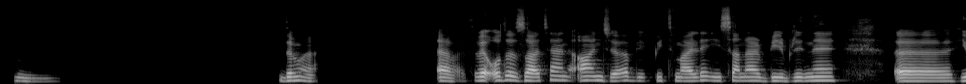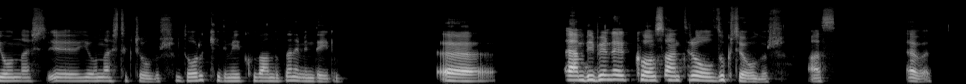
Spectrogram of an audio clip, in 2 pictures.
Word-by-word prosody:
Hımm. 140 -3 -13 2.2
Değil 175 +2 -1
mi? 160 -5 -6 1.2
Evet 160 0 -2
ve 180 +1 +3
o 190 - 0
da 200 -2 +1
zaten 180 +3 -1
anca 185 -2 -2
büyük 165 0 -13
bir - - -5
ihtimalle 170 +2 -3
insanlar 170 -2 -2
birbirine, 170 +3 -2 0.6
ııı, 155 0 +2
yoğunlaş 165 -1 -2
ııı, 160 -1 -2
yoğunlaştıkça 165 -1 -5
olur. 135 +1 -10
Doğru 175 +4 0
kelimeyi 160 -5 -4
kullandığımdan 160 +1 -2
emin 155 -2 -3
değilim. 140 -1 -6 1.0
Iıı, 160 +1 +6 0.7
yani, 200 -1 +9
birbirine 215 +1 +4
konsantre 200 0 +4
oldukça 175 -4 +3
olur 130 -1 -5 0.3
as - - -4 0.7
Evet. - - -2
170 Hz, 100 wpm, -24 LUFS, 155-185 Hz, 2.2 s, yani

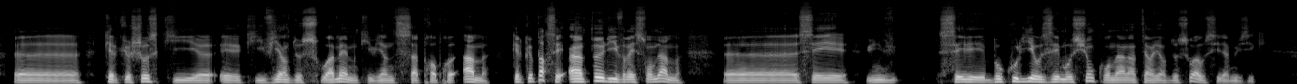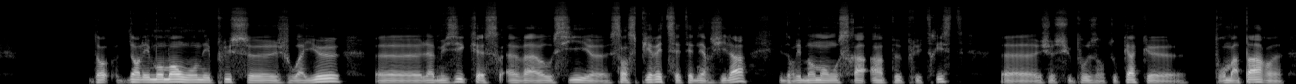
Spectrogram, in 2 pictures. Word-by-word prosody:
Heu, 90 -2 0 0.2
quelque 110 -2 +2
chose 140 +3 +2
qui, 95 -1 -2
heu, 90 0 +2
est 95 -3 -1
qui 90 -1 -7
vient 110 +6 +2
de 100 0 -3
soi-même, 105 +1 +2
qui 90 -1 -8
vient 95 +2 -2
de 95 - -5
sa - - -2
propre - - -2
âme. 110 -9 +5 0.2
Quelque - - +1
part - - +3
c'est - - +1
un 135 0 +10
peu 135 +7 +6
livrer 120 -5 +4
son 115 +4 -1
âme, 100 -11 +2 0.4
heu, 90 -1 0
c'est 100 -2 -1 0.2
une 105 +2 0
v 95 -1 -8 0.4
c'est 115 -2 +3
beaucoup 125 +7 +2
lié 135 +2 +5
aux 120 - +6
émotions 115 +6 +1
qu'on 105 -7 -2
a 105 - +2
à - - 0
l'intérieur 100 -2 -2
de 95 +2 -7
soi - - -1
aussi 90 0 -6
la 85 - -5
musique 80 -3 -11 1.3
dans - - 0
dans 115 -2 +1
les 110 - +2
moments 115 +1 +7
où 110 -2 +4
on 110 0 +2
est 105 -2 0
plus, 115 +2 -4
heu, 95 -1 0
joyeux, 95 +10 +2 0.4
heu, 90 -1 -2
la 95 +2 -2
musique 105 +5 -3
elle 85 - +2
se - - -11
elle 95 +1 -3
va 90 -1 -1
aussi, 95 +3 -2
heu, 80 -2 -5
s'inspirer 110 +5 0
de - - -19
cette - - -6
énergie-là 95 - 0 0.3
et - - -8
dans 90 -1 -7
les 95 - -2
moments 95 +1 0
où 95 - -2
on - - -4
sera 90 0 -3
un 95 0 -2
peu 90 +1 -6
plus 85 -1 -13
triste, 125 0 -8 0.4
heu, 80 -1 -3
je 85 - -8
suppose 90 -3 -7
en 75 - -10
tout - - -13
cas 105 - +1
que, - - -8
heu, 80 -1 -6 0.3
pour 90 - -4
ma 85 -3 0
part, 110 -3 +4
heu, 80 - -6
95 Hz, 205 wpm, -22 LUFS, 90-110 Hz, 1.3 s, un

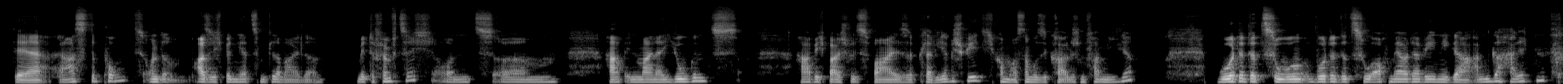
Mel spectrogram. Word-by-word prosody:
Der 105 -1 +3
1. 125 +5 -2
Punkt 160 +6 -5
und, 120 -1 0
äh 120 - -3 0.2
also 120 -2 +6
ich 115 - -9
bin 120 -2 0
jetzt 120 0 -5
mittlerweile 115 -2 -5 0.3
Mitte 120 +1 -3
50 145 +10 -4
und, 115 +1 -6
ähm, 110 +1 -6 0.5
habe 115 0 +4
in 115 - -2
meiner 115 0 +1
Jugend 125 +7 0 0.6
habe 120 -1 -1
ich 115 +1 -4
beispielsweise 110 -1 0
Klavier 115 +2 -1
gespielt. 170 +5 0
Ich - - -10
komme 120 -4 -2
aus 110 - -4
'ner 120 - +1
musikalischen 110 +1 -3
Familie, 115 - -3 0.8
wurde 130 +4 +8
dazu 125 -2 +5
wurde 130 +1 +4
dazu 125 0 +1
auch 120 +2 -1
mehr 125 0 +3
oder 125 0 +1
weniger 115 -1 +1
angehalten, 140 +7 -2
120 Hz, 145 wpm, -27 LUFS, 115-125 Hz, 0.8 s, wurde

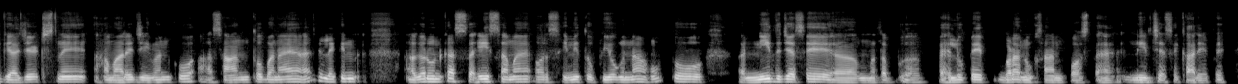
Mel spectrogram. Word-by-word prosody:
Gadgets 115 0 0
ने 120 - +4 0.3
हमारे 105 +1 +2
जीवन 110 +2 0
को 130 +3 -1
आसान 105 0 -2
तो 120 - 0
बनाया 115 +2 +1
है, 120 - 0
लेकिन 140 +1 +2 0.6
अगर 125 +4 +3
उनका 130 +2 +3
सही 130 -1 +2
समय 120 0 0
और 115 -1 -2
सीमित 110 +3 -1
उपयोग 115 0 +1
ना 115 +3 +1
हो, 125 +3 -3
तो 125 -4 +1 0.4
नींद 125 +6 +6
जैसे 125 +1 +2 0.2
अ, 100 -2 0
मतलब 95 +1 -4
अ, 100 - -5 0.2
पहलू 105 +1 +2
पे 115 -1 +3 0.2
बड़ा 105 +2 +2
नुकसान 100 -1 -2
पहुँचता 95 +1 -5
है, 95 - -9
नीद 105 -1 0
जैसे 100 - -5
कार्य 95 -1 -2
पे। 105 - -6
110 Hz, 170 wpm, -16 LUFS, 105-120 Hz, 0.6 s, नींद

